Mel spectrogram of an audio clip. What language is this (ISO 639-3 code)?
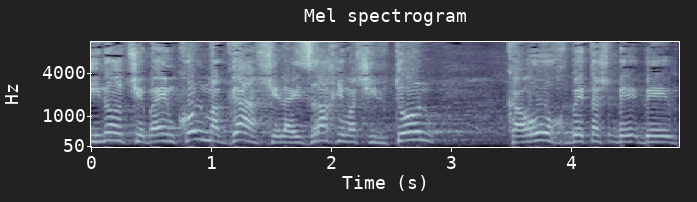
heb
